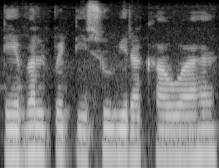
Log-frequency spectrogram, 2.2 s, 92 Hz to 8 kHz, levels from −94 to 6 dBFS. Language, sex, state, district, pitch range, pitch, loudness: Hindi, male, Arunachal Pradesh, Lower Dibang Valley, 125-130 Hz, 125 Hz, -18 LUFS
